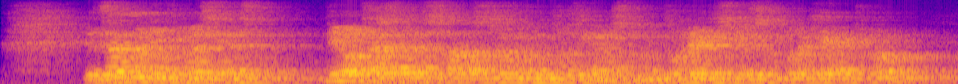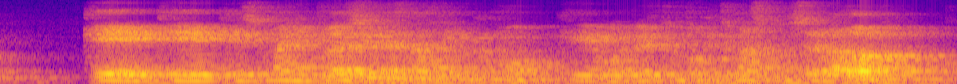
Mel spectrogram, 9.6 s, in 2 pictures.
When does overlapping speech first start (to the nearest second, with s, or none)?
none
